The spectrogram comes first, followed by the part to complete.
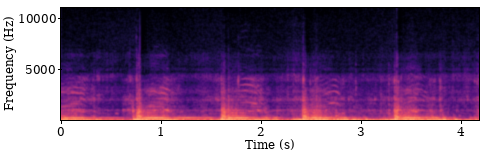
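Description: Dragon boat crew paddling in unison: a sharp stroke sound repeats a little more than once a second, over heavy wind rumble on the microphone.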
